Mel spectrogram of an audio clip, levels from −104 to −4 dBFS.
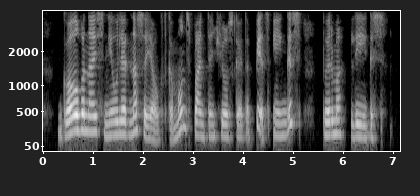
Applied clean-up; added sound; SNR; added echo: none; none; none; none.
